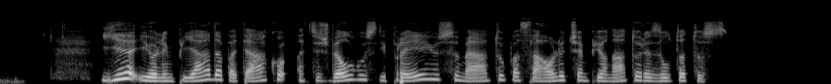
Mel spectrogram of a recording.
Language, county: Lithuanian, Klaipėda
